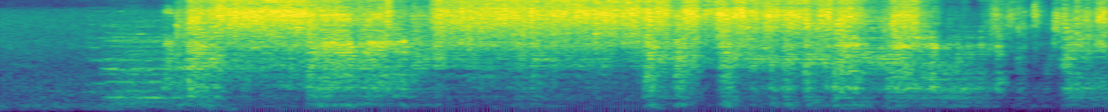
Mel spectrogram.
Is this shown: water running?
yes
